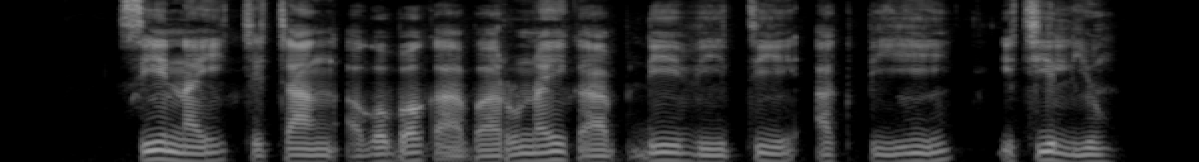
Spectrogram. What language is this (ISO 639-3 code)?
kln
